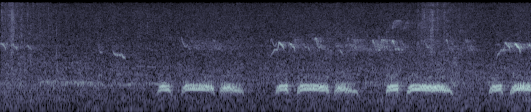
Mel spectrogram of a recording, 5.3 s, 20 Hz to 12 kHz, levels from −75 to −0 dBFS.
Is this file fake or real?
real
